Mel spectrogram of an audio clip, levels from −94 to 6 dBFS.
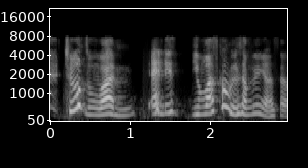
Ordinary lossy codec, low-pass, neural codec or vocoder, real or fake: none; none; codec, 16 kHz, 2 kbps, X-Codec, HuBERT features, trained on general audio; fake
